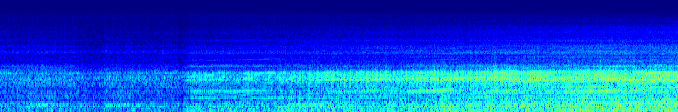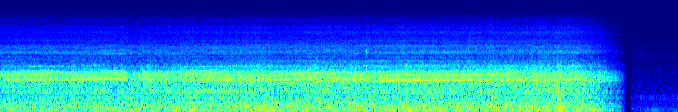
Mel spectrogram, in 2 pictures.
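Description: Sport motorcycle engine pulling up through the revs, its pitch climbing slowly and steadily and getting louder, with a brief break about sixteen seconds in, over a growing rush of wind. It cuts off suddenly near the end.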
